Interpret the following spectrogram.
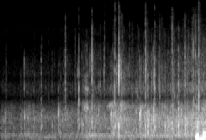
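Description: Applause from a large audience, starting faint and growing steadily louder over about two seconds.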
